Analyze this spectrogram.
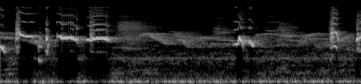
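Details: Fighter Oriental magpie-robin in ngeplong style, seeking an opponent: a few loud, clear whistled phrases, some sliding, separated by short gaps, over a steady low hum.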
